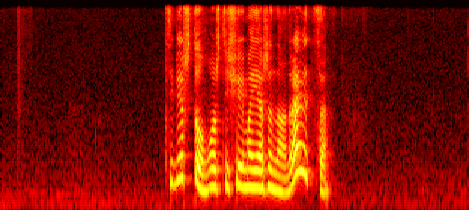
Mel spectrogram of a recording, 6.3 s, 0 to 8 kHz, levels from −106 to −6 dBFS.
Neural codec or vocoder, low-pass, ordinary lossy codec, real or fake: none; 7.2 kHz; none; real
